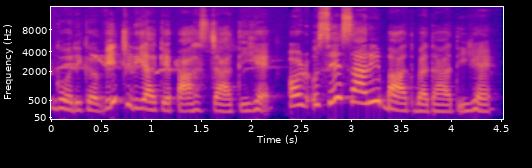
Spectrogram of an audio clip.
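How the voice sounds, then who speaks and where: A woman's voice: medium pitch, very animated, measured pace, a little hiss or hum. A woman narrator reading a scripted children's story for a cartoon.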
